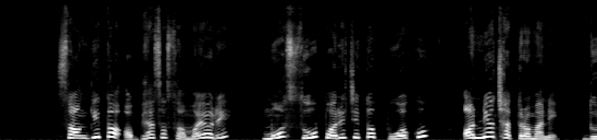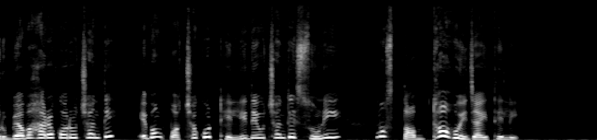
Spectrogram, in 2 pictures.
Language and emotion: Odia, surprised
